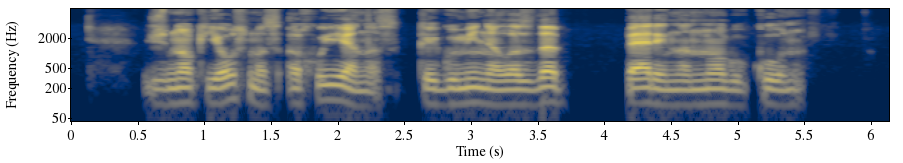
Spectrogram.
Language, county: Lithuanian, Vilnius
